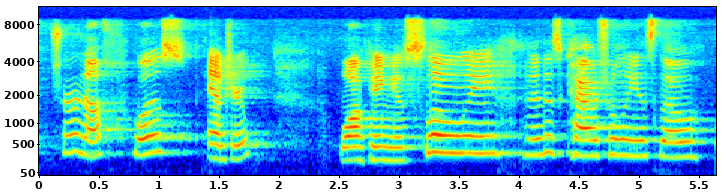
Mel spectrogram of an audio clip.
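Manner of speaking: ordinary delivery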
